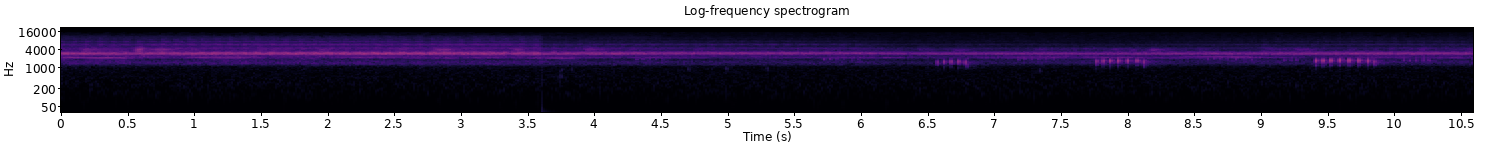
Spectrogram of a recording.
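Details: Forest green tree frogs, endemic to Japan, at a daytime spawning. A steady shrill insect drone dominates, then three short chattering frog pulse bursts follow in the second half, roughly a second apart.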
